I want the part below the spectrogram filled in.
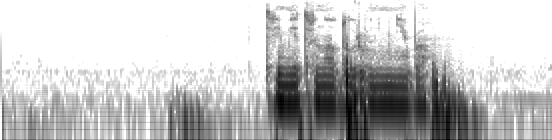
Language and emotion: Russian, neutral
